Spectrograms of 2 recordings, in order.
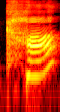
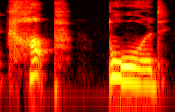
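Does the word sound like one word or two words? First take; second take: one word; two words. First: It sounds like one word with a reduced ending. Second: It sounds like two full words, cup and board. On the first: The speaker calls it right. "Instead, we say cupboard" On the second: The speaker calls it wrong. "It's definitely not a cup board, even though that's the way it's written"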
